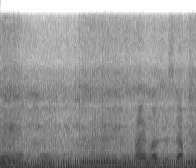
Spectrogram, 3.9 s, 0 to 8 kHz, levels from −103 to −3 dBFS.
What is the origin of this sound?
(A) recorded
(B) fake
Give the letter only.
B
